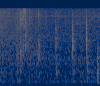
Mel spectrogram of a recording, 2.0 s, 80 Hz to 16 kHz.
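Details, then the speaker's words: Atlas 7B shaper, restored cross feed mechanism: quiet, evenly spaced ratchet clicks once per stroke, ratcheting on the forward stroke and advancing on the backstroke; feed pawl indexing correctly in both directions. "ratcheting on the forward stroke advancing on the backstroke ratcheting on the forward stroke so that's correct that seems to be working in both directions"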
